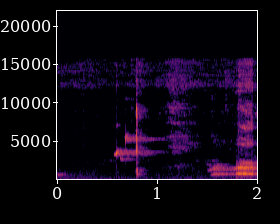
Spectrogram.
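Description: Faint distant bird calls in near quiet: a short high chirp about half a second in, a sharp click just after, and a short pitched call near the end.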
